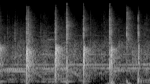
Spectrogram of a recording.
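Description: A few people clap in a loose, uneven rhythm to welcome someone arriving, roughly seven sharp, bright claps over a steady low background hum, with no voices over them.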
